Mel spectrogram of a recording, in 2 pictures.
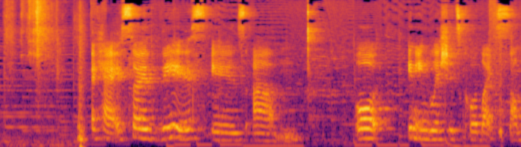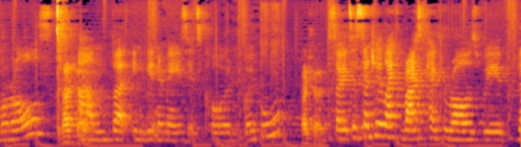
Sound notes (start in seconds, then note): none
